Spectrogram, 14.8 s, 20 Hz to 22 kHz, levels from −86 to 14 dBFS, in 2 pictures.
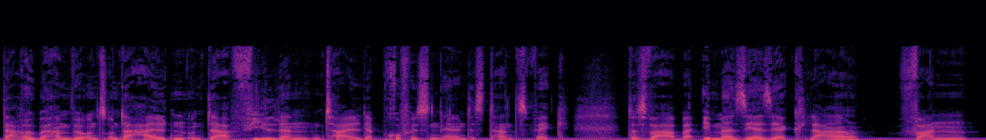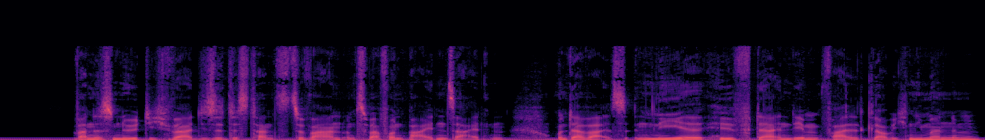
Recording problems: electrical hum; faint; throughout; 60 Hz, 25 dB below the speech

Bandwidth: 14.5 kHz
